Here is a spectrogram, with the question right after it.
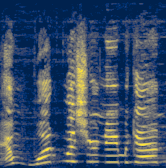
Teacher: the T at the end of what is actually a stop T. We cannot hear this sound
